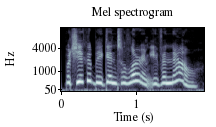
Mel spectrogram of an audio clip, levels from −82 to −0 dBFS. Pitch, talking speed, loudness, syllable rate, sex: 310 Hz, 250 wpm, -15 LUFS, 5.6 syllables/s, female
